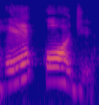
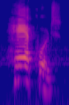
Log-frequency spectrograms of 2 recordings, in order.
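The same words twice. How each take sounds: First: The stress is on the second syllable. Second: The stress is on the first syllable. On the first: The speaker calls it right. "a palavra é recorde" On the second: The speaker calls it wrong. "dizer assim, ó, recorde"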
